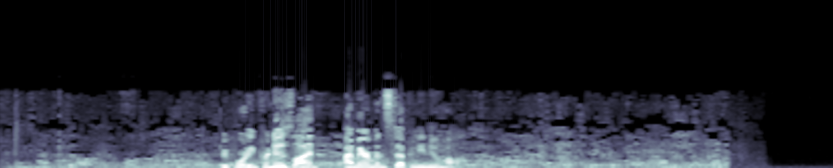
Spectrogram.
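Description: Children chatter and talk together nearby.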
